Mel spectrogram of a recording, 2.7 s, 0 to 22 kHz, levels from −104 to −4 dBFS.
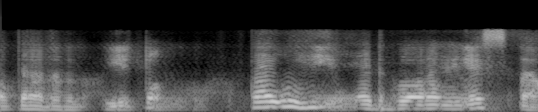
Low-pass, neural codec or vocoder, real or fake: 7.2 kHz; codec, 16 kHz, 0.5 kbps, FreqCodec, smaller model; fake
